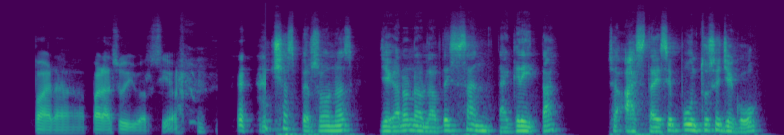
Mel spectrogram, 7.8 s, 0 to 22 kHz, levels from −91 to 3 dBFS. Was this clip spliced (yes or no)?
yes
